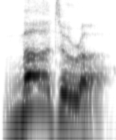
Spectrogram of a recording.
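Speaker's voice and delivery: "Murderer" stressed on MUR, falling away after; stress on first syllable. Shown as a demonstration. Teacher models the word for learners, MUR stressed in "Murderer". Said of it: "The stress is on the first syllable".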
